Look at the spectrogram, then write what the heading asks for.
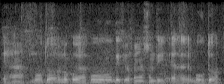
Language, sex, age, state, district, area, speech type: Odia, male, 18-30, Odisha, Mayurbhanj, rural, spontaneous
